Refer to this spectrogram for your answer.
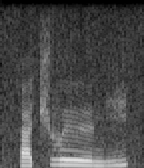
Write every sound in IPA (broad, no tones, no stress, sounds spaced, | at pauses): a t͡ʃ v ɘː ŋ i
